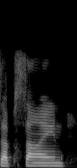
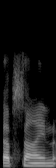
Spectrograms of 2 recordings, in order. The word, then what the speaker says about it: Epstein: dude anyway so yes according to Mark lewison it's upstein this guy has devoted his life to researching The Beatles for God's sake you know he's the definitive historian biographer everything he's done his homework so it's Epstein for Mark lewison now the best part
